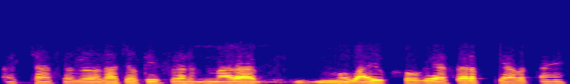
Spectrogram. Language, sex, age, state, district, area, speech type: Hindi, male, 18-30, Uttar Pradesh, Mirzapur, rural, conversation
